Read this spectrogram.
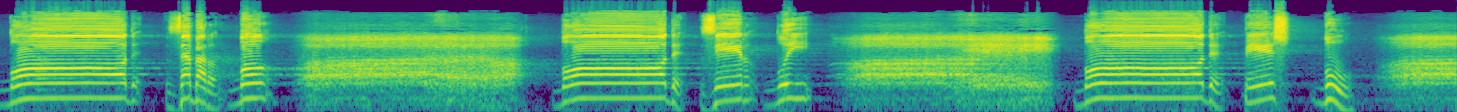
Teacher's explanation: जाएंगे इन हुरूफ में से यह दद भी है लिहाजा दद को पुर पढ़ेंगे और जबर जेर में होठ गोल नहीं होंगे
